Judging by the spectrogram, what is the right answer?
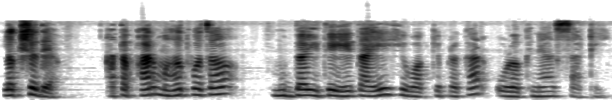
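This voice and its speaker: A woman's voice: fairly low pitch, a little slow, slightly rough, muffled recording. A woman school teacher giving a patient, step-by-step grammar lesson, asking her students questions as she goes.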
